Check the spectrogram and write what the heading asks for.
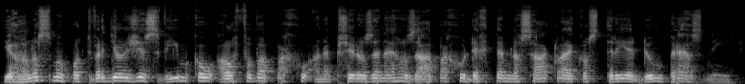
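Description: A man's voice: medium pitch, hardly any pauses, a little mellow. A man reading an audiobook in a dramatic, varied way as the narrator. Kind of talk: scripted narration.

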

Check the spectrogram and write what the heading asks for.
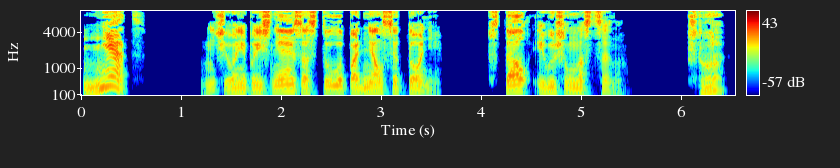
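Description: A man reading a story aloud as the narrator, in a lively, expressive way. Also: mid-range voice, moderate pace, dry recording, clean studio sound. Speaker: audiobook narrator. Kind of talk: scripted narration.

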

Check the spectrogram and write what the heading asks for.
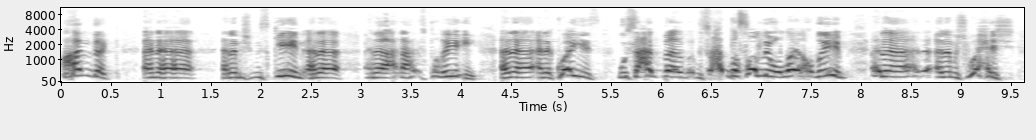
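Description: A male preacher voicing a troubled young man who stammers and pleads, in a husky, high voice. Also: lively intonation, fast, a bit bright, exaggerated voice. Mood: pleading.

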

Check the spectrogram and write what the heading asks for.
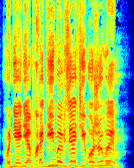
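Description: Guy reading as a stern old judge, bossy and loud, pitched up high. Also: animated, moderate pace, no room sound, clean studio sound. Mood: urgent. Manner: commanding, insistent. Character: stern commanding older male high judge.

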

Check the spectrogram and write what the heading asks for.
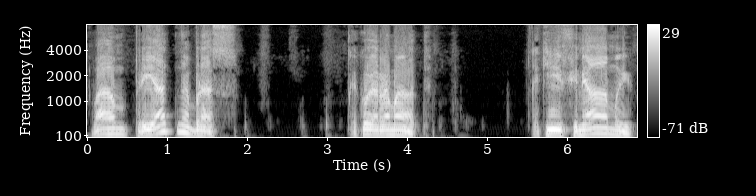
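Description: Man doing a snarling cruel dwarf, high pitched, bouncy intonation, audiobook. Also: animated, drawn-out words, dry recording, heavily acted. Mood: gloating. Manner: snarling and barking orders. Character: cruel, gleeful male dwarf tormentor. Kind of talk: audiobook character voice.

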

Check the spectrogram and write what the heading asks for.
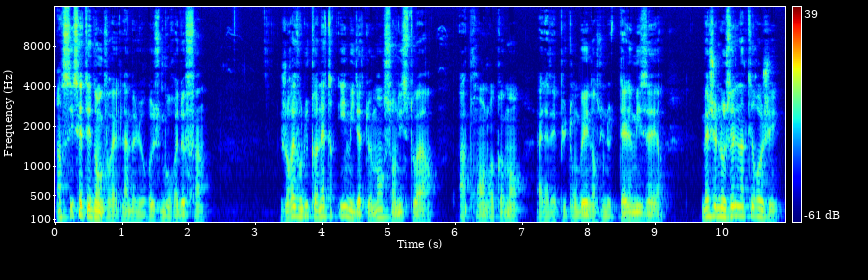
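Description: A man reading a novel aloud in first person, with measured, expressive storytelling. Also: low-pitched. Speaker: audiobook narrator.

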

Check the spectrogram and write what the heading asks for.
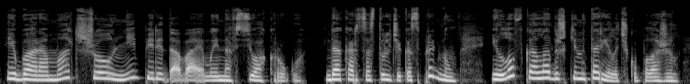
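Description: Woman reading a lively fantasy audiobook. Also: mid-range voice, dry recording, studio quality. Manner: lively storyteller who voices every character. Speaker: audiobook reader. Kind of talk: first-person fantasy audiobook narration.

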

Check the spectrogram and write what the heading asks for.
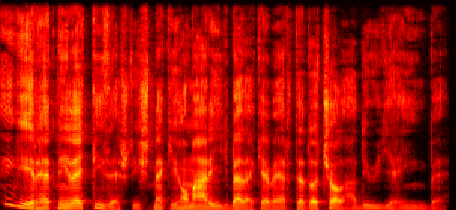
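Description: A man's voice: lowish voice, gravelly, mellow. Man doing a playful grown son. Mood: playful soothing. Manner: playful, soothing. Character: young man teasing and comforting his mother.

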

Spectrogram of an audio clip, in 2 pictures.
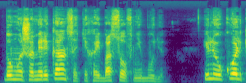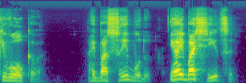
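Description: A man's voice: a little high, animated, fairly quick, darkish tone, pitched above the performer's own voice. A man voicing a crafty old village grandmother who schemes and grumbles. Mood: grumbling. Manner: grumbling, sly, bossy.

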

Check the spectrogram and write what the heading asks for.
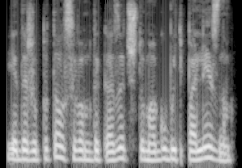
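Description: A man's voice: on the high side, level tone, fast talker, dark tone, husky, no echo, studio quality. A man voicing a sneering young male villain in an audiobook, taunting and drawling with casual menace. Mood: scornful. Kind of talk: audiobook character voice.

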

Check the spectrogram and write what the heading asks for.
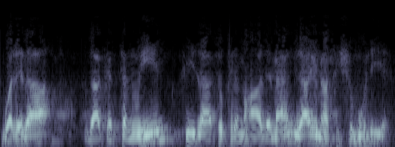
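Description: A man's voice: lowish voice, animated, moderate pace. A man with an Iraqi Arabic accent teaching a seminary lecture on legal theory, arguing his point through rhetorical questions. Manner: argumentative, poses rhetorical questions. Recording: tinny narrow-band recording.

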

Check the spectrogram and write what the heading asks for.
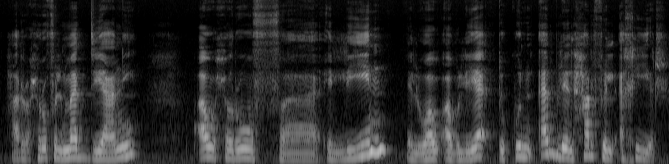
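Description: A woman with an Egyptian Arabic accent teaching a tajweed lesson for beginners, explaining the rules step by step in relaxed colloquial speech. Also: fairly low pitch. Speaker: Quran recitation teacher.

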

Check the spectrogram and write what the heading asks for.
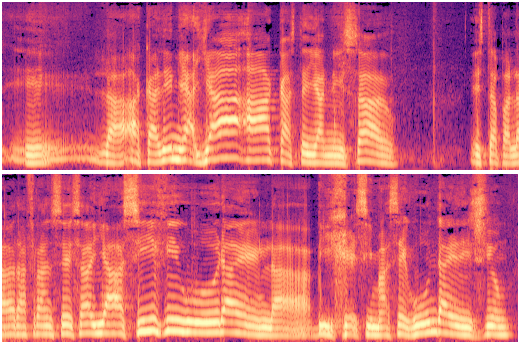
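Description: High-pitched, gravelly man, pedantic TV host. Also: darkish tone. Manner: deliberate and pedantic, with frequent "¿no?" and "pues". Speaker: TV program host. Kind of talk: studio commentary critiquing a translation. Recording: TV program audio.

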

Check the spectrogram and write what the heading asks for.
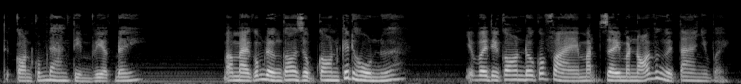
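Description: A woman's voice: fairly low pitch, fast talker, darkish tone, no echo, faint music behind, lightly acted. A woman voicing a bold young woman who talks bluntly and playfully. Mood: pleading. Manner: blunt, teasing.

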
